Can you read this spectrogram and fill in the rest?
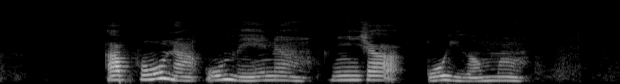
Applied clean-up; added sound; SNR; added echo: none; none; none; none.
